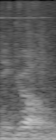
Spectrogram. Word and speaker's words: Diderot: All right, Diderot. Actually, it's pronounced Diderot.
